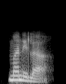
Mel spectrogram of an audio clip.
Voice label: "manilla", Indian

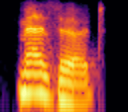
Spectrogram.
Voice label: "mazard", Indian

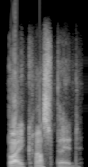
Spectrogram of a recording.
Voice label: "bicuspid", American

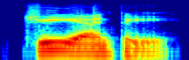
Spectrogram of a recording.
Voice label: "GNP", American

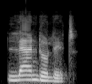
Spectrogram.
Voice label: "landaulet", Indian

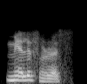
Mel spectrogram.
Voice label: "melliferous", Indian

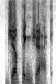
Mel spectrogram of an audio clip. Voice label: "jumping jack", American

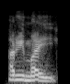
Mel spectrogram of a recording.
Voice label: "haere mai", Indian

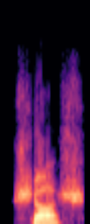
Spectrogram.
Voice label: "shush", American

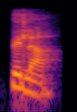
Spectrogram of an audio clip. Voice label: "pillar", Indian; Dictionary

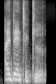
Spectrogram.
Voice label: "identical", Indian

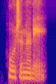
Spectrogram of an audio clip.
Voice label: "Hootenanny", Indian

